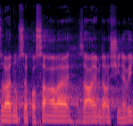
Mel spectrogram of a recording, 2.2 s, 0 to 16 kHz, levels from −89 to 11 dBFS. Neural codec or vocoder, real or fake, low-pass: vocoder, 44.1 kHz, 128 mel bands every 256 samples, BigVGAN v2; fake; 14.4 kHz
